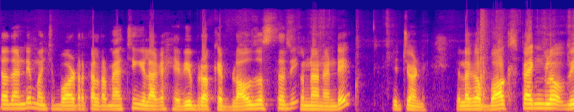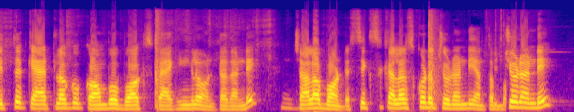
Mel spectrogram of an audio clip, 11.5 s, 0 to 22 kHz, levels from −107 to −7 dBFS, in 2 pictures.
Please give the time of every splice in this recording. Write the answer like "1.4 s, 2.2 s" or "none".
2.9 s, 10.7 s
